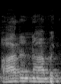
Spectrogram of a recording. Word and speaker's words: autonomic: But at the same time, there's what we refer to as the autonomic nervous system. Autonomic rhymes with automatic.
